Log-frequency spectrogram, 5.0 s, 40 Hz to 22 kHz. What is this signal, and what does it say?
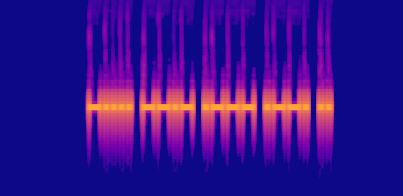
Morse code, heard as a keyed tone, about 25 wpm, 700 Hz. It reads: 6QJPI
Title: Code Groups - 5 Letter:Numbers - 25wpm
